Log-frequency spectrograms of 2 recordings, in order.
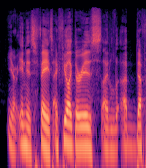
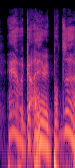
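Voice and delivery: mock Scottish accent, pitched up; put-on high Scottish burr; 4 semitones higher, 3 dB quieter than usual. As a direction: imitate a Scotsman in a higher voice. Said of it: "it was a Scottish accent".

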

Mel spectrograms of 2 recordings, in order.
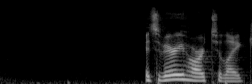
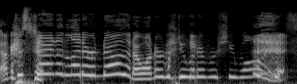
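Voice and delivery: much higher mock protest; high pleading guy; 11 semitones higher than usual. Friend voices the misunderstood texter, high mock pleading. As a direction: plead his case in a high put-on voice.

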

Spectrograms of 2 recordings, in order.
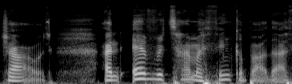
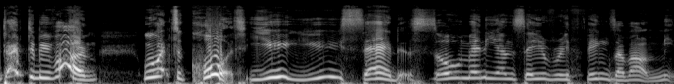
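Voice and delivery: much higher and louder, indignant; outraged retort; 7 semitones higher, 8 dB louder than usual. Retold or imitated. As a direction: fire back at him in disbelief.

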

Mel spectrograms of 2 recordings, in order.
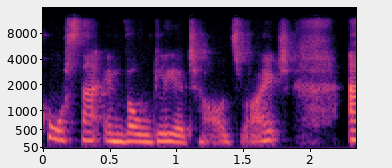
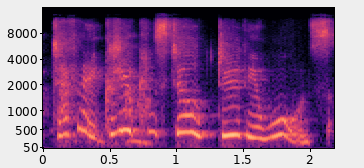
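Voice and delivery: excited gasp; 9 semitones higher, faster than usual. Real, not acted. Gasping at the idea.

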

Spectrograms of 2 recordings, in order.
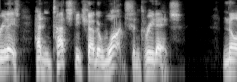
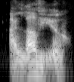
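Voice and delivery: low, slower, heartfelt declaration; a little passion; 7 semitones lower, 3 dB quieter, slower than usual. Retold or imitated. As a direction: imitate a man trying some passion. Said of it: "say it with a little bit of passion".

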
